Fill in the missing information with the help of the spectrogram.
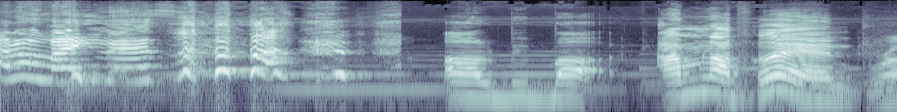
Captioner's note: laughs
